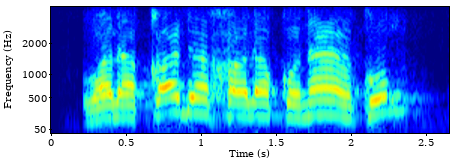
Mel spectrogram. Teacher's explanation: قلقلة الدال والقاف لأنهما من حروف القلقلة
